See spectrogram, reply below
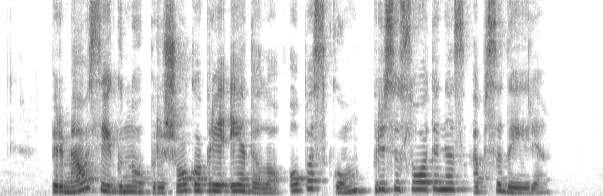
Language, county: Lithuanian, Panevėžys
